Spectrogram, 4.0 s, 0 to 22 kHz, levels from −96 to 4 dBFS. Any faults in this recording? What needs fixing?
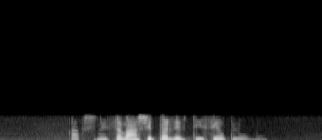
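The AMR narrowband mobile codec carried the whole clip at a low mode, which fits about 7.4 kbps. Everything above 4 kHz is gone, and the speech sounds plainly buzzy and synthetic. Use a wideband codec or a higher AMR mode.

AMR comfort noise filled the pauses where no speech frames were sent from 0 to 0.86 s and from 3.48 s to the end. The real room noise switches to a smooth, steady synthetic hiss. Tune or disable the silence detection so the genuine background passes through.

Automatic gain falling: the gain control judged the input too loud or its background noise too strong and eased it down by about 5 dB between 1.42 and 3.3 s. The speech and its background sink together. Set a lower, fixed input gain so the gain control has nothing to correct.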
